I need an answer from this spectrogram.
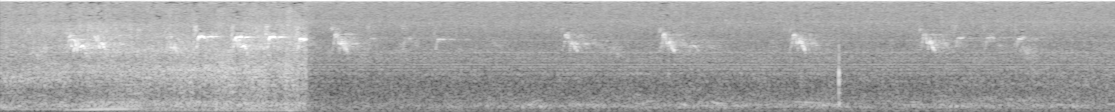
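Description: Small birds chirping, short high chirps about one a second, over a steady rushing noise that cuts off abruptly about two seconds in; a single sharp click later on.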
